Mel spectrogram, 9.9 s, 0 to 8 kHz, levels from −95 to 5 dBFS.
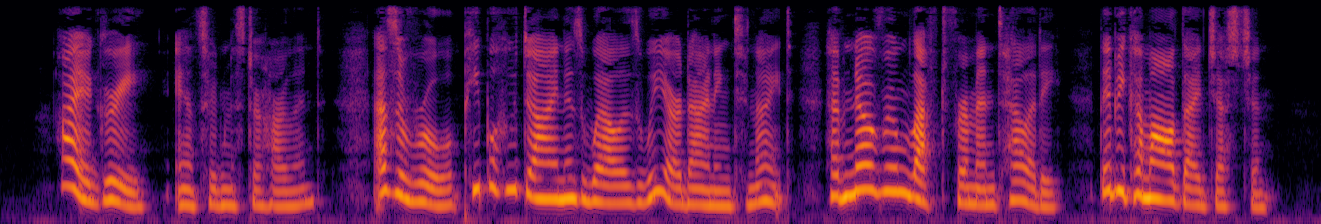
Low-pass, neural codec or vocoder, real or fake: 7.2 kHz; none; real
